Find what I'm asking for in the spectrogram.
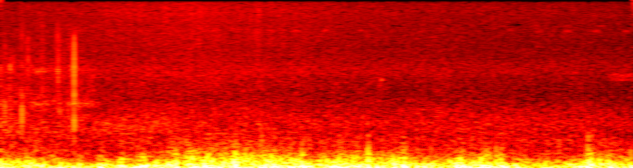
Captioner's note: wind blowing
